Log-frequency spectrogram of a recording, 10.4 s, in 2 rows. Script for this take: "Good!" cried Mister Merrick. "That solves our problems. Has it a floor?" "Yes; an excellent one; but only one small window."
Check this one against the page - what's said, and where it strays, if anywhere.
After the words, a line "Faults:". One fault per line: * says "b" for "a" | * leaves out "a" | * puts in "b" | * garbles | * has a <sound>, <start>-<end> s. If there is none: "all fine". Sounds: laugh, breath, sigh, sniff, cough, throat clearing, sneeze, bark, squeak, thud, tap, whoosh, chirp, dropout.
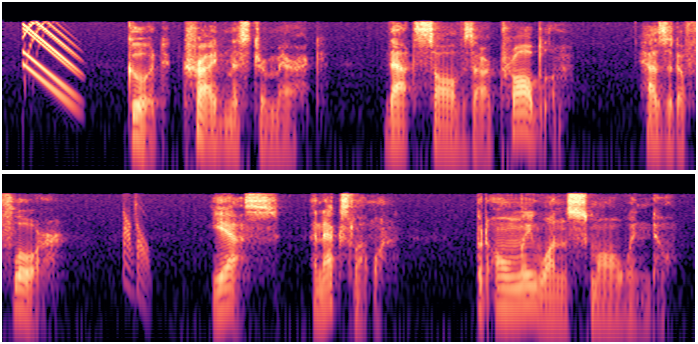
"Good!" cried Mister Merrick. "That solves our problem. Has it a floor?" "Yes; an excellent one; but only one small window."
Faults:
* has a chirp, 0.1-0.6 s
* says "problem" for "problems"
* has a chirp, 6.1-6.3 s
